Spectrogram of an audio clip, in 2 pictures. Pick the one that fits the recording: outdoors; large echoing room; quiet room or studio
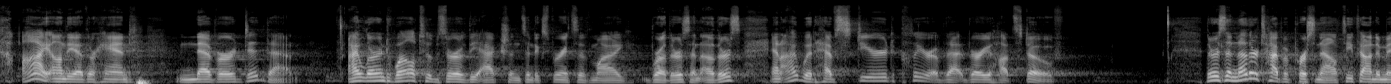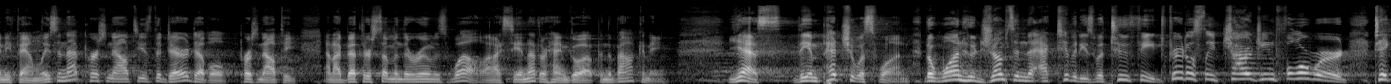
large echoing room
